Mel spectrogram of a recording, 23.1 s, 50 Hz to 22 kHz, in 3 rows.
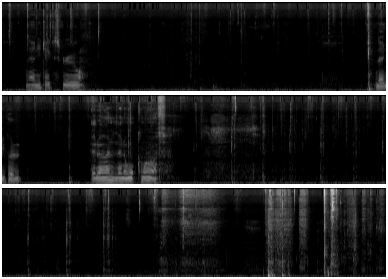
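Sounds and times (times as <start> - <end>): steady low hum: 0.0 - 23.0
knocks of parts handled: 21.8 - 22.3.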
